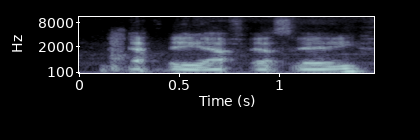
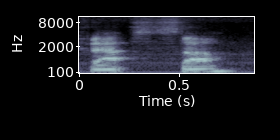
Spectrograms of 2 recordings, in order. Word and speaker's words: FAFSA: easier to say fast fall but it's faf fafsa fafsa is the free application for student aid years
